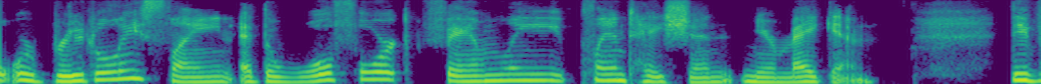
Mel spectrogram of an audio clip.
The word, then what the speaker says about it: Woolfolk: And I will say this too, before I continue, I'm pronouncing it correctly in Woolfork, but it is spelled Woolfolk, like wool from sheep and folk, like people, but you pronounce it Woolfork.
